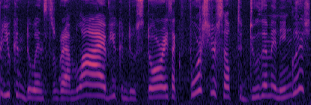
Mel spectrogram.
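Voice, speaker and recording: A woman with a Spanish accent speaks in an animated tone with lively intonation. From Venezuela. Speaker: journalist. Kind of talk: casual chat.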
